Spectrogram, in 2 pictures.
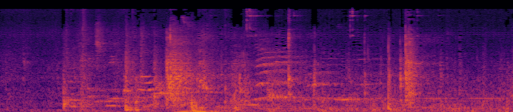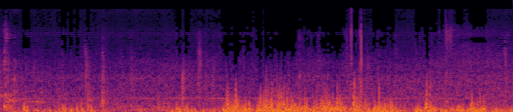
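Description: A heavy door opening, then strong wind buffeting the microphone from about seven seconds in.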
